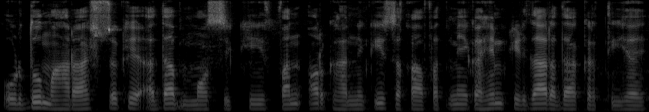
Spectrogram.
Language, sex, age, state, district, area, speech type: Urdu, male, 18-30, Maharashtra, Nashik, rural, spontaneous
